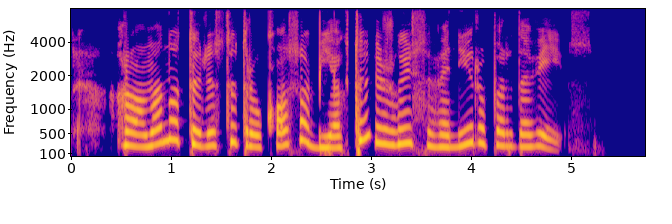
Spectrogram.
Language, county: Lithuanian, Kaunas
